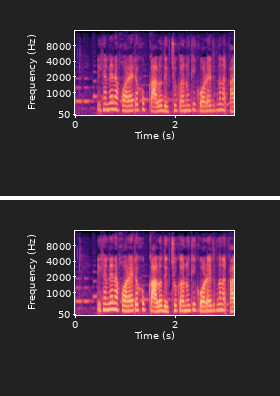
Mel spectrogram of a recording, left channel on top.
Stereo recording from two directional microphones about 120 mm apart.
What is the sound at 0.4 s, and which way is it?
Speech, 35° right (ahead or behind).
